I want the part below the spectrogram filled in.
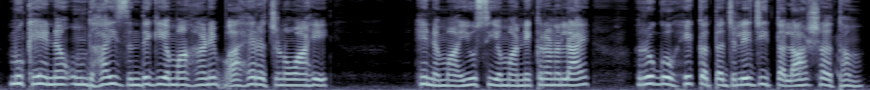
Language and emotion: Sindhi, sad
